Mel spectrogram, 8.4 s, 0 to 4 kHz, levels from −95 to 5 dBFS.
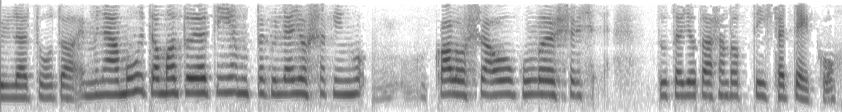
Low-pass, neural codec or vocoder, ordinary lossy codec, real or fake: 3.6 kHz; codec, 16 kHz, 0.7 kbps, FocalCodec; AAC, 16 kbps; fake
